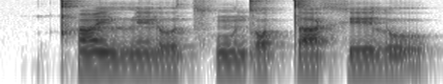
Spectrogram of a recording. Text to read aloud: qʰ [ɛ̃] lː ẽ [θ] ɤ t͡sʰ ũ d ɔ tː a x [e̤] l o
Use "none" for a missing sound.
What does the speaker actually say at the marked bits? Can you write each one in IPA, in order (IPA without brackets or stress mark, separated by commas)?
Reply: ẽ, ɾ, e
